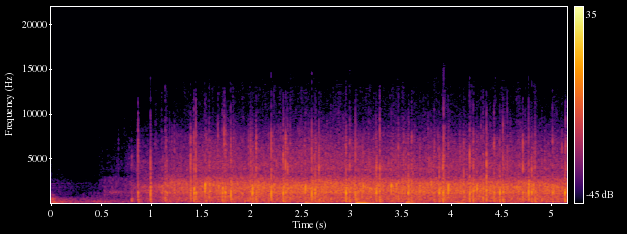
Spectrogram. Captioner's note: audience applauding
